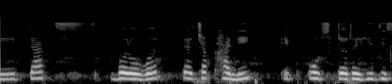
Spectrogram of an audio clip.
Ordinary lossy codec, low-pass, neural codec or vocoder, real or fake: none; 7.2 kHz; none; real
